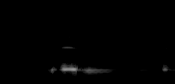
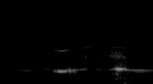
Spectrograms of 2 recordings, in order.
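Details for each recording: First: Minelab GPX 5000 metal detector indoors on the cancel coil, after component upgrades to cut noise: at gain 7 short warbling chirps break over the quiet threshold because the gain is too high. Gain is then reset to 6. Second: Minelab GPX 5000 metal detector after component upgrades to reduce noise, at gain 20 with cancel coil in mono mode; soft steady hum with slight swells; normal quiet threshold.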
